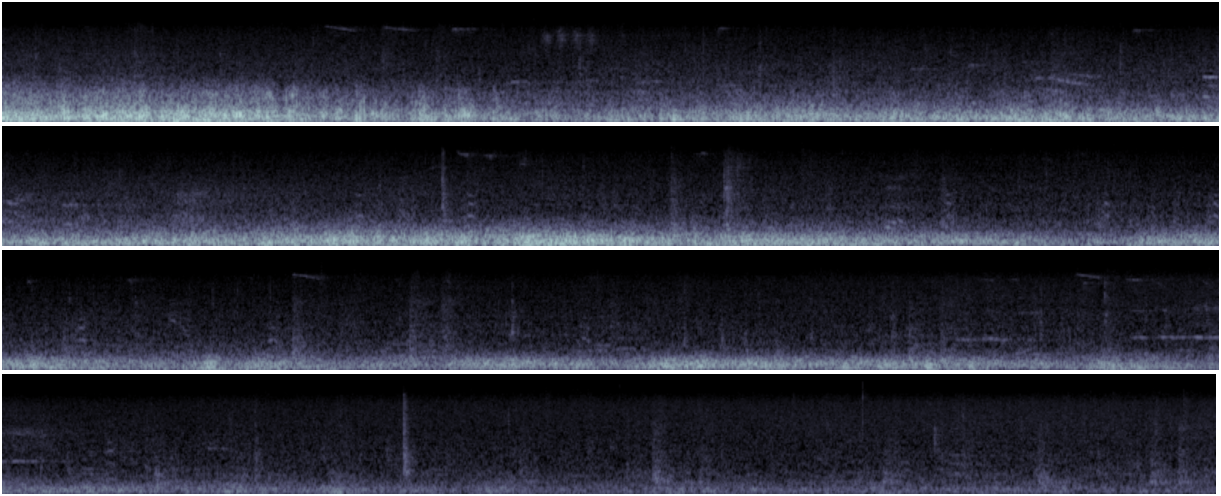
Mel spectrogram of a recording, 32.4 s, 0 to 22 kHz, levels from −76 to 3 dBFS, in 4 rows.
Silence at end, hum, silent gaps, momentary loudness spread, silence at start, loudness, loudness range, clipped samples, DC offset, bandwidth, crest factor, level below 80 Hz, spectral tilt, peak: 0 s; none; none; 20 LU; 0 s; -28 LUFS; 17 LU; under 0.1%; under 0.1%; 16 kHz; 22 dB; -38 dBFS; -8 dB/octave; -6 dBFS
